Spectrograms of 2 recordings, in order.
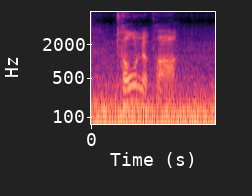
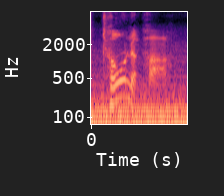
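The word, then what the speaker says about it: Tonopah: Manitoba we went all the way down to tonapa that's how you pronounce it now that I've read all of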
